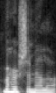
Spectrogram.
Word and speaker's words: Mahershala: I can't pronounce his name. – Mahershala. I think that was a good pronunciation.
